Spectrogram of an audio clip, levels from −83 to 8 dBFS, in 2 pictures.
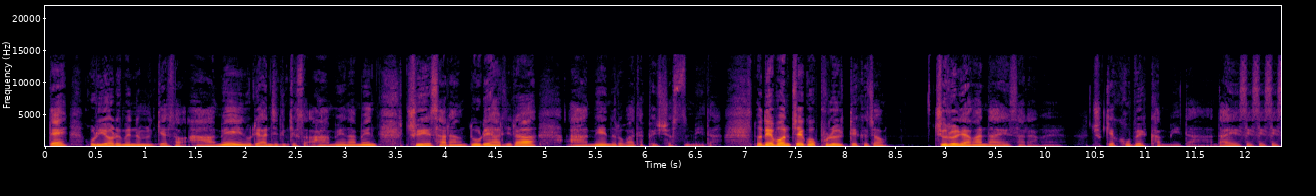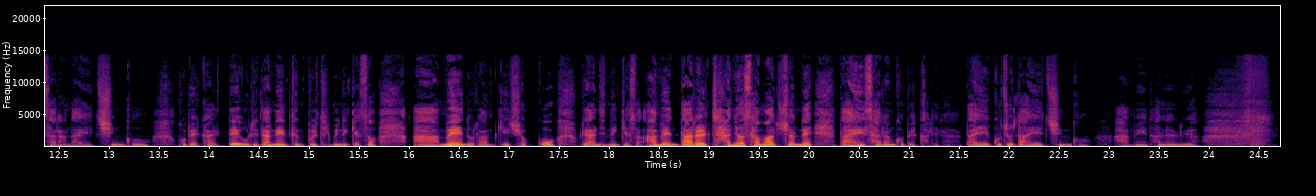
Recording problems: audio stuttering; at 12 s

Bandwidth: 14.5 kHz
